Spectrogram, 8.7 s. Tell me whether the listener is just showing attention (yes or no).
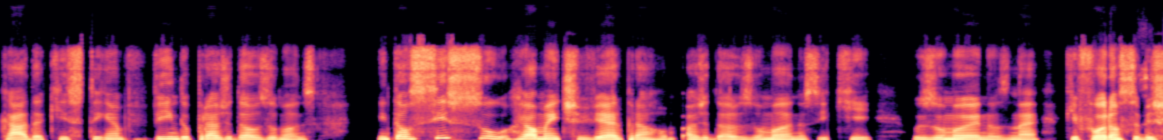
yes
